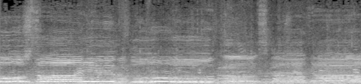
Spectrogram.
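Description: An Orthodox priest chanting the prayers of the blessing of the waters on long held notes, the pitch stepping between them with short breaks.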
